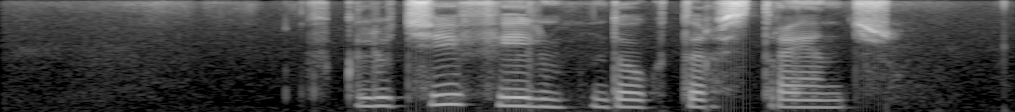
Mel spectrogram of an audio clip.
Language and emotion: Russian, sad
